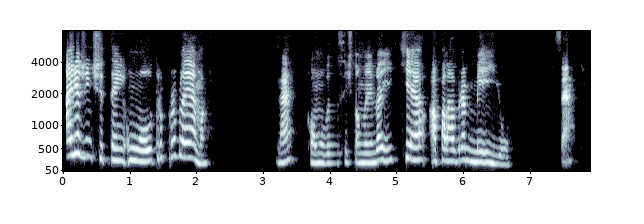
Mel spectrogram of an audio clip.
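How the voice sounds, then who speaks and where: A woman with a Brazilian Portuguese accent teaching a grammar lesson in a relaxed, chatty way, often checking in with her students. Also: fairly high pitch, a little slow. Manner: relaxed and chatty, with frequent tag questions. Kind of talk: conversational online grammar lesson. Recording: slightly dull lo-fi audio.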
